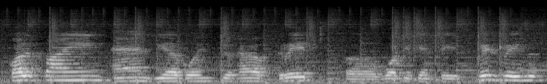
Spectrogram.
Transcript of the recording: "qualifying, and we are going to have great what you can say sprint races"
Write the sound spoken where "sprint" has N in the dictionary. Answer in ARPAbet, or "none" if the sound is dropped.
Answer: none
